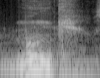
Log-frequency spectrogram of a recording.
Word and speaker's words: Munch: Aujourd'hui, nous avons donc regardé une œuvre de 1899 intitulée La danse de la vie et réalisée par le peintre norvégien Edvard Munch. C'est comme ça qu'on prononce Angela, n'est-ce pas ? – C'est parfait.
